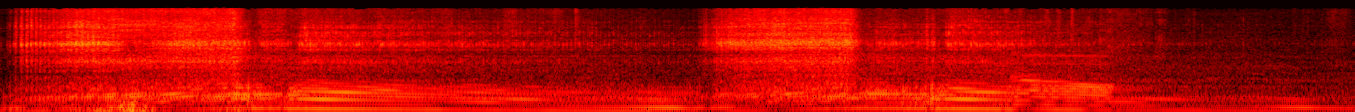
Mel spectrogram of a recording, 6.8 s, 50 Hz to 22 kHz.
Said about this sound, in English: Vroom vroom it, Andre. 2.3 liter. Go for it.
